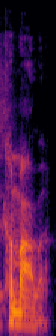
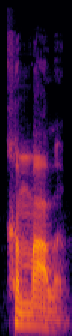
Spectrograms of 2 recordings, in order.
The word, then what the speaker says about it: Kamala: Trump's voice he says Kamala and all of the Republicans on TV often say Cala instead of Kamala he knows how to say her name this is not a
